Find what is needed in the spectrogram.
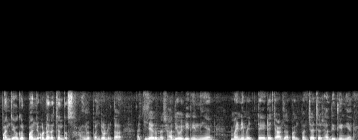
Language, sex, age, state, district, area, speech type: Sindhi, male, 18-30, Gujarat, Kutch, urban, spontaneous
